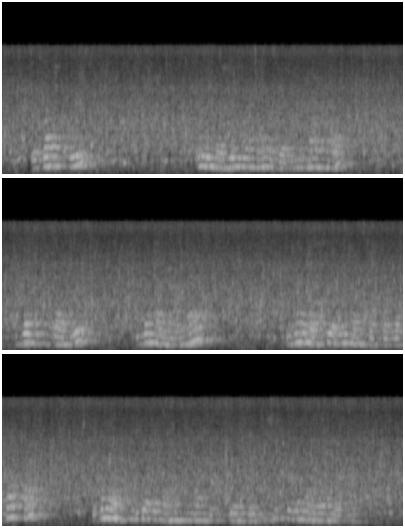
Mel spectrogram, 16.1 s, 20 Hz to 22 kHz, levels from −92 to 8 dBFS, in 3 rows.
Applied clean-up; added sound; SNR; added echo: none; Stream; 5 dB; reverberation time 0.9 s.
